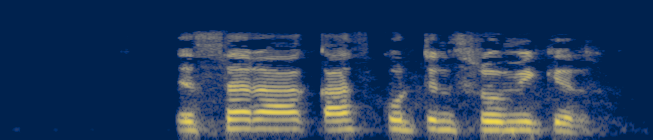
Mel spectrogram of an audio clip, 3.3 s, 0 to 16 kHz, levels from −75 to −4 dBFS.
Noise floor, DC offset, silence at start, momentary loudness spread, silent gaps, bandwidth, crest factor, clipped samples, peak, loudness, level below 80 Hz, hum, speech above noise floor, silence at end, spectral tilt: -80 dBFS; under 0.1%; 0.9 s; 8 LU; none; 7.6 kHz; 16 dB; under 0.1%; -2 dBFS; -17 LUFS; -60 dBFS; none; 63 dB; 0.3 s; -5 dB/octave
